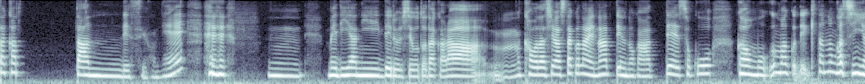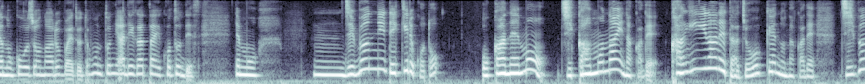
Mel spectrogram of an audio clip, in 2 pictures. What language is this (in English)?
Japanese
